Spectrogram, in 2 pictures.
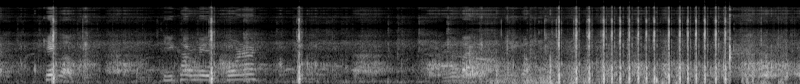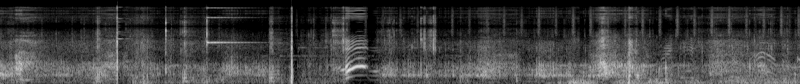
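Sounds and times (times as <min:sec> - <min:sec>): paintball marker rapid firing: 0:01.9 - 0:02.3, 0:02.9 - 0:03.2, 0:05.5 - 0:07.5, 0:11.9 - 0:15.9.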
